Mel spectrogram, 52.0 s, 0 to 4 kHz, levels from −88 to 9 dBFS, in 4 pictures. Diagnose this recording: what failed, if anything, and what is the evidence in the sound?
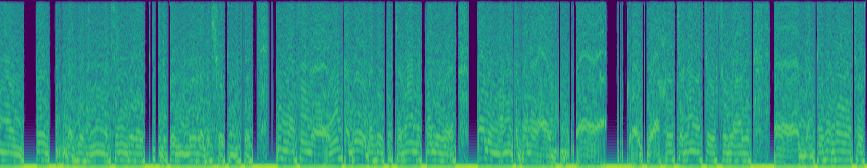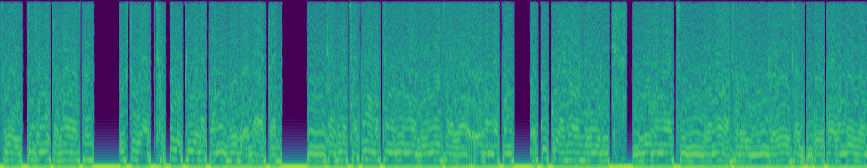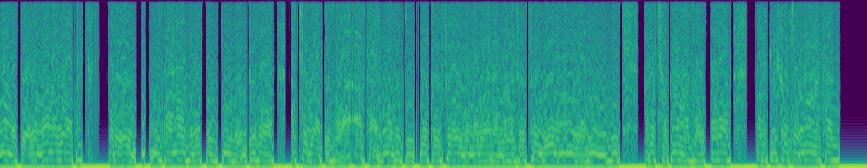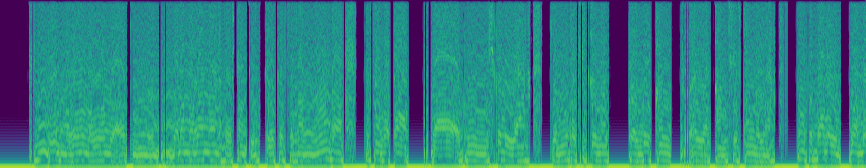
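Linear audio read as companded, throughout the speech: a sample-format conversion fault. Plain linear 8-bit samples are expanded as mu-law codes, so values just on one side of zero become the largest outputs while those on the other side stay small, producing constant harsh distortion.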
